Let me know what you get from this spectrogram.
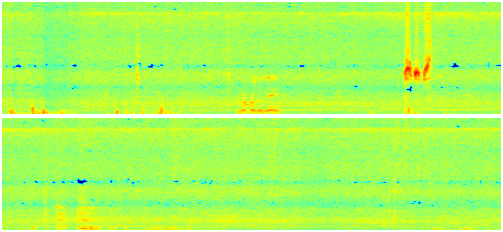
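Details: Feral honey bee colony nesting in a tractor tire at a citrus orchard in Mission, Texas, disturbed during removal: a continuous low droning swarm hum, with a few clicks and taps and a brief murmur of voices.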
